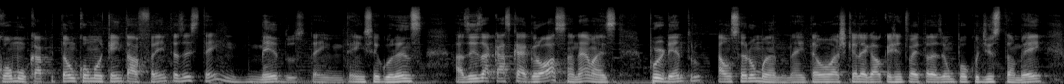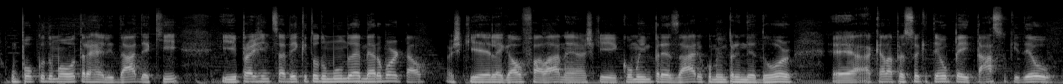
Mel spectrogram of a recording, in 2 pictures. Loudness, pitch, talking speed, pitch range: -27 LUFS, 120 Hz, 235 wpm, 110-130 Hz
